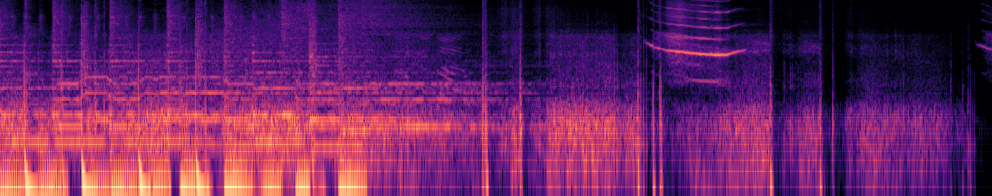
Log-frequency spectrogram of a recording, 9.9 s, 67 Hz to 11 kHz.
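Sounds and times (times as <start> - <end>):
fireworks crackling: 0.4 - 9.9
fireworks bangs: 4.8 - 9.9
whistling firework: 4.8 - 9.9.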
